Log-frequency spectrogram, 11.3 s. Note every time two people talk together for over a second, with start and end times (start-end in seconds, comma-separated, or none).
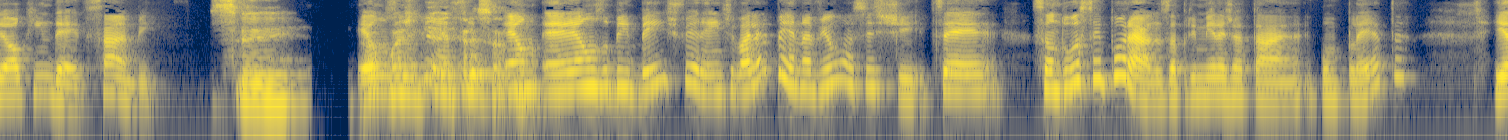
2.7-4.0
